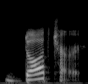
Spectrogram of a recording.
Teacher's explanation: Di sini GH-nya itu tidak diubah ke dalam sound F ya. Tapi kita silent GH-nya dan AU-nya itu seakan-akan kita jadikan O. Jadinya daughter.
